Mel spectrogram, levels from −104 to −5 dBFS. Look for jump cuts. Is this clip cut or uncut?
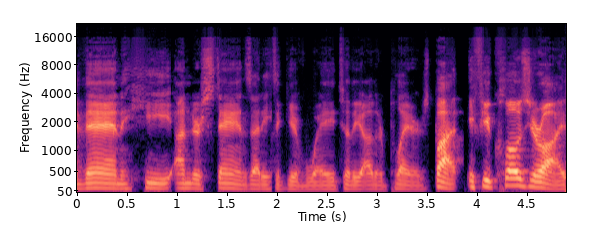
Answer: cut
